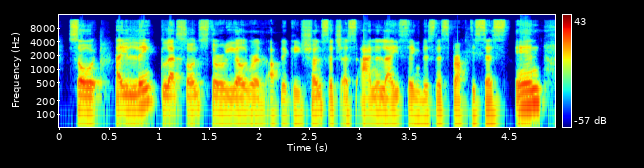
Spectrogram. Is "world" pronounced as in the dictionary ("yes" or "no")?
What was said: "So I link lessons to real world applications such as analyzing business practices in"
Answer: no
